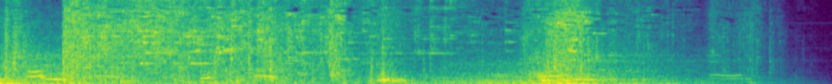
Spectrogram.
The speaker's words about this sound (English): Oh. The glass breaking.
